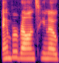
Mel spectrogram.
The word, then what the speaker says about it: Valentino: one v a l Maybe Valentino K yeah right that's usually how I get people to know my name if they're not familiar with the designer it's just Valen time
